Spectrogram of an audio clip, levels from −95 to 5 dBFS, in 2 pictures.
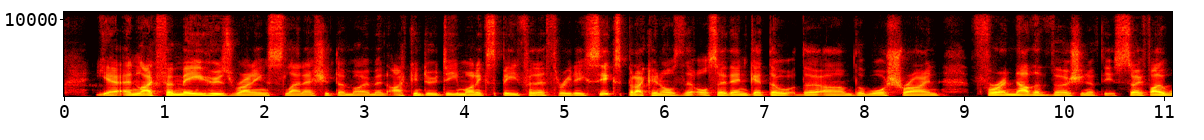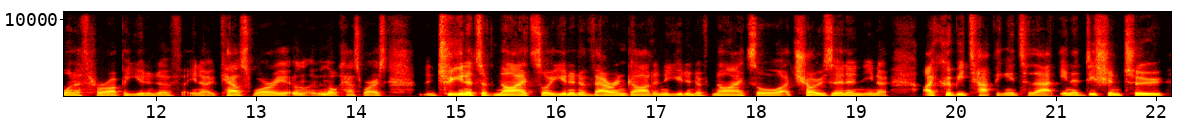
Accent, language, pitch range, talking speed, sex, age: Australian, English, 100-125 Hz, 230 wpm, male, 30-49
